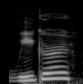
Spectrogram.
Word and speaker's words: Uyghur: pronunciation is tough, but I think one of the pronunciations is Uyghur, the Uyghur people. Okay. It's not spelled with a W or anything. It's just one of the, and there's several different spellings also.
